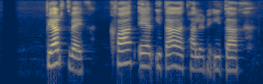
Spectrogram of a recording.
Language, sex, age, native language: Icelandic, female, 40-49, Icelandic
